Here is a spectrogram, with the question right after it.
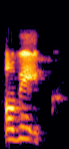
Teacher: तो जब हम अवेक बोलते हैं तो अ की साउंड स्लो आ रही है, और वेक की साउंड ज्यादा तेज से आ रही, बहुत बलपूर्वक आ रही है। तो यहाँ पे स्ट्रेस्ड नहीं है, वेग स्ट्रेस्ड है।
